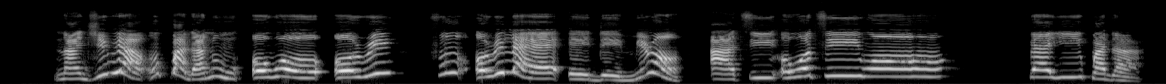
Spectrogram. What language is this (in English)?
Yoruba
